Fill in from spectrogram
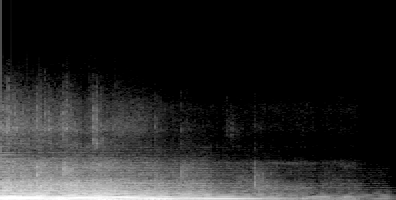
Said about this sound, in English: Clap your hands and say, I receive this madness.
